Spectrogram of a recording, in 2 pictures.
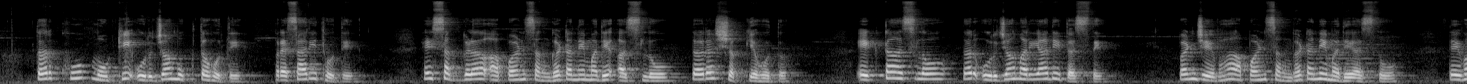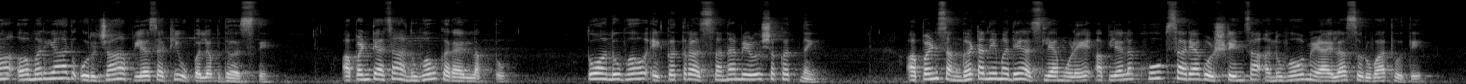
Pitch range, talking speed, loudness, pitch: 155-245 Hz, 115 wpm, -18 LUFS, 210 Hz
